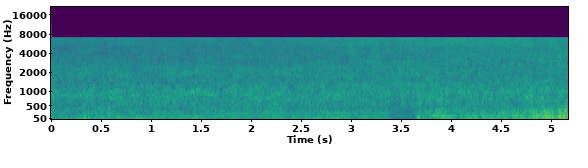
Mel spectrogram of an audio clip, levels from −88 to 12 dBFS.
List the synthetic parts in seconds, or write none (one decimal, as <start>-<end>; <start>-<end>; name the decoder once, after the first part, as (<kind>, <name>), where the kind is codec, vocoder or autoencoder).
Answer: 0.0-4.1 (codec, SNAC); 4.7-5.2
